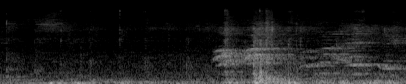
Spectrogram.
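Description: A young child's voice calling out about two seconds in, with a single thud of a child landing a jump in the middle of it.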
